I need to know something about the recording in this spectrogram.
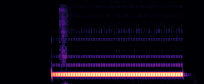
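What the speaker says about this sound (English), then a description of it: "I hear the ringtone so clearly" A single steady electronic tone sounds for over a second, clean and loud, then cuts off, like a phone line ringing once.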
